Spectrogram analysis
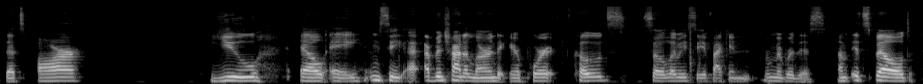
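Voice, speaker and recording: Chatty low-voiced woman hosting a live Q&A. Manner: chatty, encouraging, with many fillers and restarts. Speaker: host of a live Q&A. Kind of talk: casual live-stream Q&A.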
